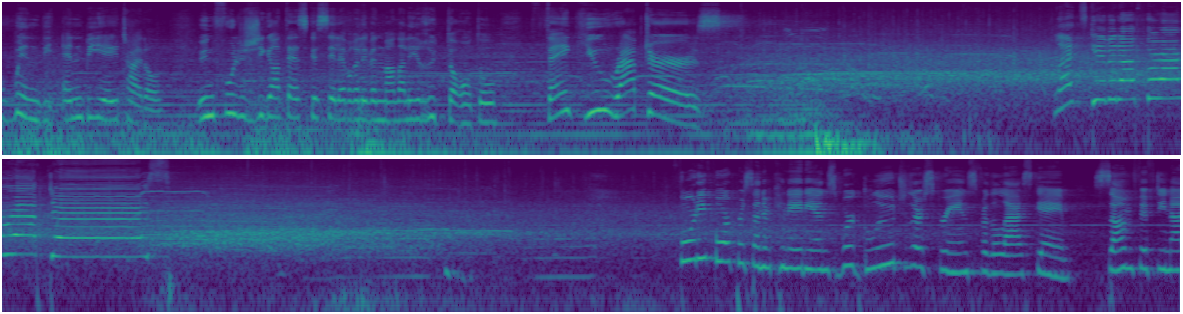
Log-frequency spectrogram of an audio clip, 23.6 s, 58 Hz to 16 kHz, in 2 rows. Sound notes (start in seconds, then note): 0.0 speaking French; 7.4 speaking French; 14.1 applause; 23.0 cheers and Applause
